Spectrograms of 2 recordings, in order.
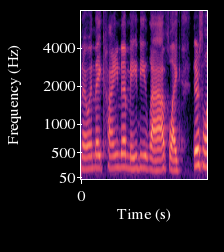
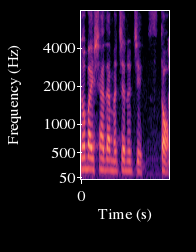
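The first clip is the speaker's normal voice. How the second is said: mock flat deadpan delivery; 2 semitones lower than usual. Imitating a coworker telling the speaker to stop: imitating someone deadpan. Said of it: "he's just so deadpan".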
